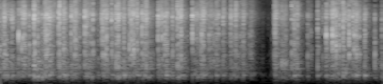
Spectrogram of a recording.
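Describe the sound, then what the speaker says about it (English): Marbles rolling around inside a closed case, a dense, loud rattling clatter of many hard rapid clicks that continues steadily with one brief pause. "you're going to close your case, and you're just going to roll these marbles all around"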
